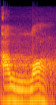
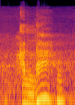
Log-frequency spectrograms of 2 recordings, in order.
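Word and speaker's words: الله: bahasanya Ibrani, Tuhannya namanya Allah. Dan hamzahnya dibaca A ya, jangan O ya.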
